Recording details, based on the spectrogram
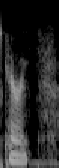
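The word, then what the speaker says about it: Charon: how to pronounce it was it Sharon Karen but i think the conclusion was Karen he is the the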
